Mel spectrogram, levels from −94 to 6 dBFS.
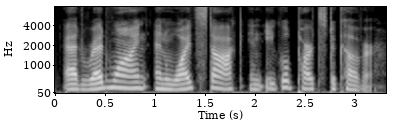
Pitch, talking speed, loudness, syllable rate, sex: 185 Hz, 200 wpm, -18 LUFS, 4.7 syllables/s, female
